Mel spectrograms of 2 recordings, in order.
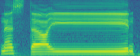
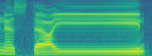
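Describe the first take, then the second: Both takes have the same delivery.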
